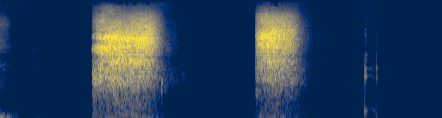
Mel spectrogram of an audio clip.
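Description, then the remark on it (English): Someone blows their nose twice, each a loud, rough, hissing burst about half a second long, followed by a short snuffly click. No one talks. “Y'all mute my mic so I can blow my nose.”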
